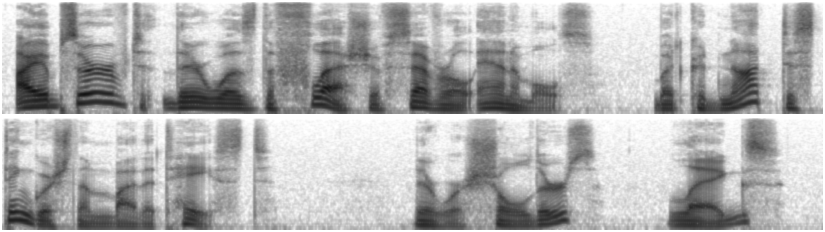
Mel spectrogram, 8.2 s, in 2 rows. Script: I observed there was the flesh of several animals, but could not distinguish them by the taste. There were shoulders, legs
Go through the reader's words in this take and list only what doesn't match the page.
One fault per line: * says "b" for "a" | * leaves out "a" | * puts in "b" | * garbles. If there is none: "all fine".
all fine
